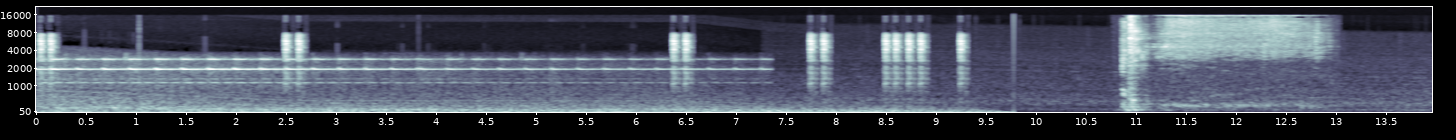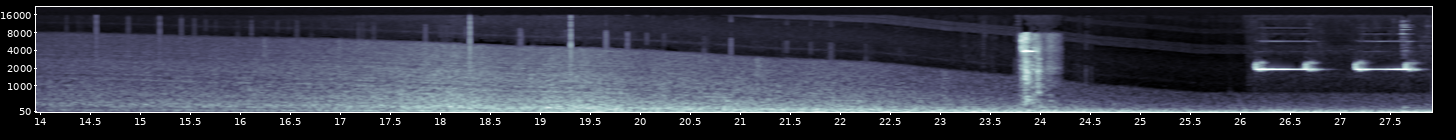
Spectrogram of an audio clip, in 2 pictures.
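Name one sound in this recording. A tram rumbles steadily along the rails.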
